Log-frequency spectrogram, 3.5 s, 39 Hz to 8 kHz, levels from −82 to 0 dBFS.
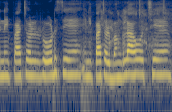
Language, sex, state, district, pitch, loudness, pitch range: Gujarati, female, Gujarat, Gandhinagar, 225 Hz, -18 LUFS, 220-235 Hz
